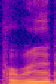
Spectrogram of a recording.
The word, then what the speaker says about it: Piru: I'm calling it Peru, but it's spelled P-I-R-U.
